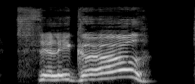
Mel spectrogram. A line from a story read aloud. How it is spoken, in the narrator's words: he bellows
